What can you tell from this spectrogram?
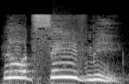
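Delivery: slow, pleading loud cry. Acted. Sinking Peter cries to Jesus, slow loud plea. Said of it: "he cried".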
